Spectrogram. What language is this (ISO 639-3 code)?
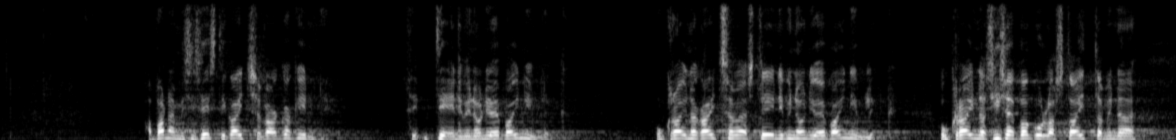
est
